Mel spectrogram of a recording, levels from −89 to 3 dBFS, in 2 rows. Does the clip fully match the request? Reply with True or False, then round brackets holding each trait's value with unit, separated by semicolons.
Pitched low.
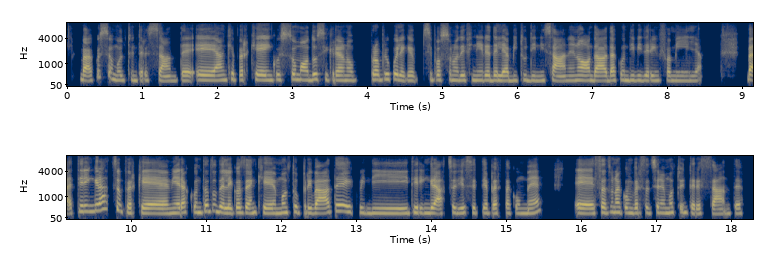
False (195 Hz)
